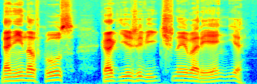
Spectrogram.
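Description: A man's voice: medium pitch, steady tone, unhurried, fairly bright tone, smooth, no echo, studio quality, natural voice. A man reading an audiobook voices a sly young necromancer who coos in mock tenderness. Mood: mock-sweet.

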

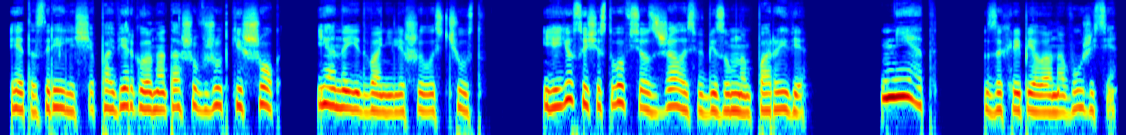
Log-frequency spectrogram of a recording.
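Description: A woman narrating an audiobook with steady, dramatic storytelling. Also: on the low side, dry recording, clean studio sound. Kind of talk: scripted narration.

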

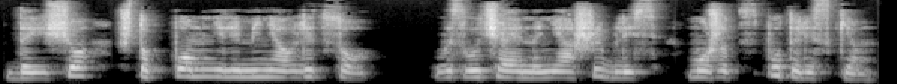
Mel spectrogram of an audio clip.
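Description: A woman's voice: mid-range voice, fairly even intonation, moderate pace, darkish tone, highs cut off, close to an everyday voice. A woman reading the part of an injured, bewildered older man who has just come to. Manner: weak, puzzled.

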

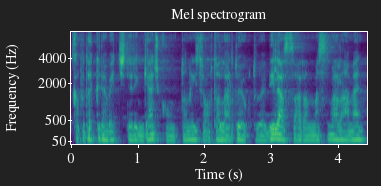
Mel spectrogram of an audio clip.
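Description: Very deep-voiced male audiobook narrator. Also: little pitch movement. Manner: measured, dramatic reading. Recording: dull audio with faint music.

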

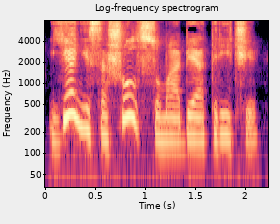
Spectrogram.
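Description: A suave, melancholy man with a soft and persuasive way of talking, read by a woman narrator. His lines stay gentle and intimate, close to the reader's own voice. The recording is dry. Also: fairly low pitch, big pitch swings, normal speed, no room sound. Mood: tender.

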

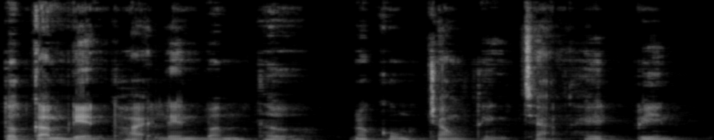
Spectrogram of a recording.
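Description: A man narrates a ghost story. His telling is hushed and suspenseful, steady in its pacing. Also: low voice, normal speed, slightly rough.

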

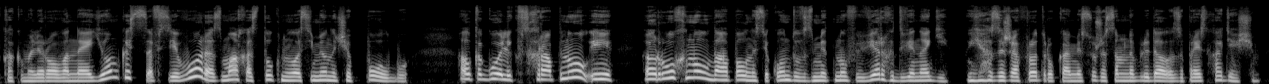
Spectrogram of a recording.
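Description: A woman narrating a comic first-person audiobook in a lively, dramatic manner. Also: lowish voice, dry recording, studio quality.

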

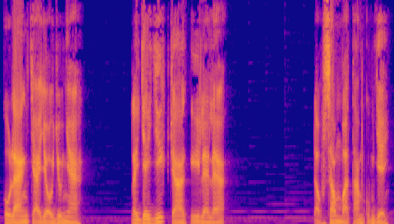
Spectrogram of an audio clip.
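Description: Low-voiced male storyteller, Mekong Delta accent, folksy narration over faint music. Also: lively intonation, moderate pace, dry recording. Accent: Mekong Delta Vietnamese.

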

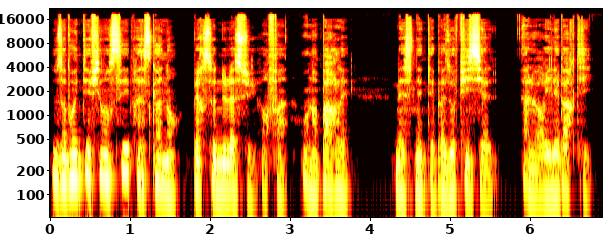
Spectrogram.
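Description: A man's voice: mid-range voice, a little fast, warm tone, breathy edge, natural voice. A man voicing a bitter young wife in an audiobook, speaking coldly and defiantly, breaking into angry outbursts. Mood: hard.

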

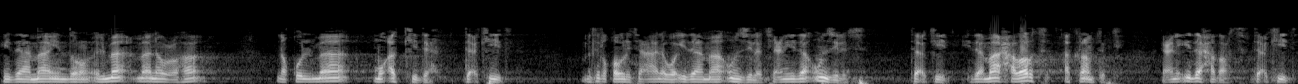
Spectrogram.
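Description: A man teaching a Quran commentary lesson, explaining step by step, repeating key phrases and slowing down to recite verses. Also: medium pitch, vocal fry, breathy edge. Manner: explains step by step, repeats key phrases, asks and answers his own questions. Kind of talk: classroom commentary on a classical text. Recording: lo-fi recording in a long-reverb hall.

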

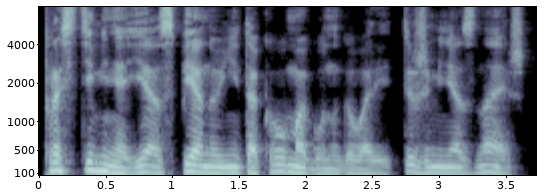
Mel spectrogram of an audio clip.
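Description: A man's voice: lowish voice, brisk, lightly acted. A man voicing a brash, tipsy, impulsive young woman in an audiobook, speaking flippantly. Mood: coaxing.

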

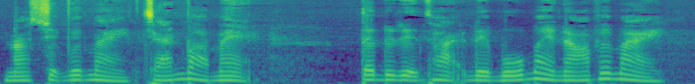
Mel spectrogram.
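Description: A woman's voice: fairly low pitch, racing, dark tone, lightly acted. Woman doing a brash, teasing male cousin. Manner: blunt, joking, crude.

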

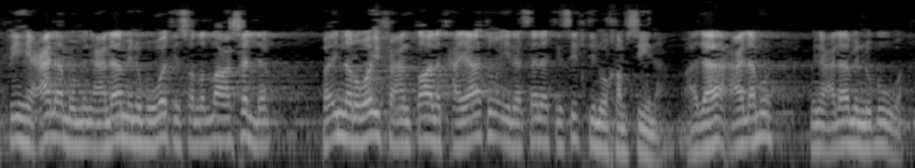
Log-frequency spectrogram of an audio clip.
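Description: A male scholar giving a religious lesson, reading passages from a commentary and explaining them with rhetorical questions. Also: fairly high pitch. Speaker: Islamic scholar teaching a text. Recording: muffled, echoey lecture hall recording.

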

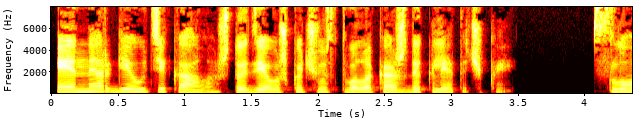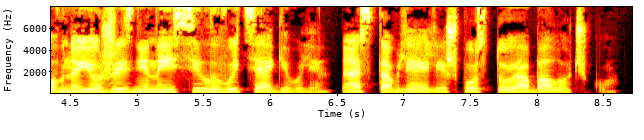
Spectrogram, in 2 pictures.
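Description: A woman narrating a fantasy novel in an audiobook, in a steady, measured reading voice. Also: mid-range voice, dry recording, clean studio sound.

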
